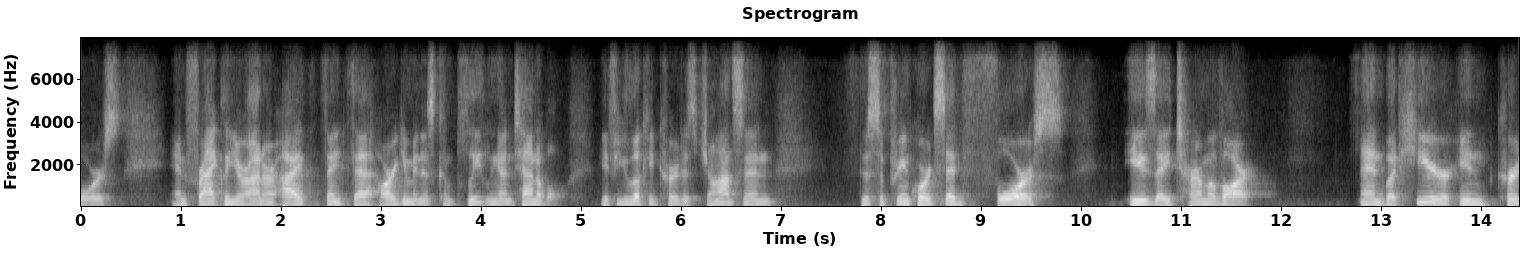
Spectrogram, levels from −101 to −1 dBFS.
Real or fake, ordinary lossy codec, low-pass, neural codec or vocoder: fake; Opus, 16 kbps; 7.2 kHz; codec, 16 kHz, about 1 kbps, DyCAST, with the encoder's durations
